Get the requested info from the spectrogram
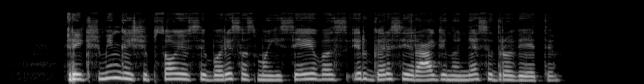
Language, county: Lithuanian, Vilnius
